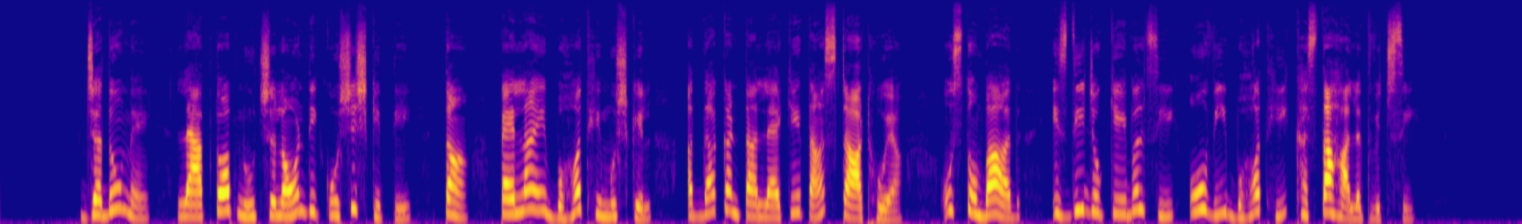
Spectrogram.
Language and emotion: Punjabi, neutral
